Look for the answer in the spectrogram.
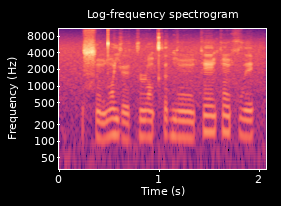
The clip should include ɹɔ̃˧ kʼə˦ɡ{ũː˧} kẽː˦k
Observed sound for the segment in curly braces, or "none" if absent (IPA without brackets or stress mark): ũː˧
